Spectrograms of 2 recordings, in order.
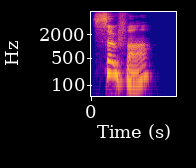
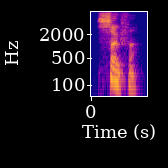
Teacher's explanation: The last syllable contains that schwa. It's not so far, it's sofa.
